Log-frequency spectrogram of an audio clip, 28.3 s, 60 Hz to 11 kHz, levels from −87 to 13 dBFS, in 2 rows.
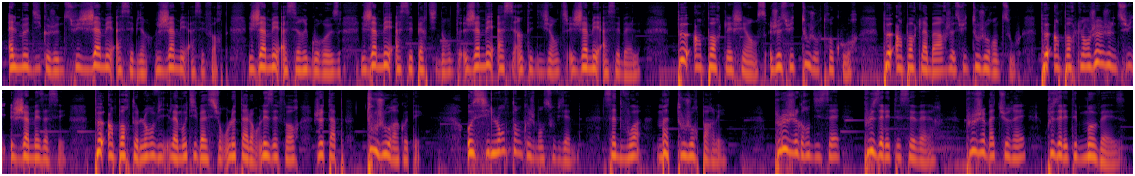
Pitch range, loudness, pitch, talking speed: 155-200 Hz, -28 LUFS, 180 Hz, 190 wpm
